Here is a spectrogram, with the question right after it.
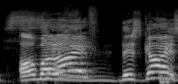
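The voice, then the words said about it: Shouting loudly. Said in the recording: “stop shouting ... Please stop shouting ... say it on the normal tone, please.”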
